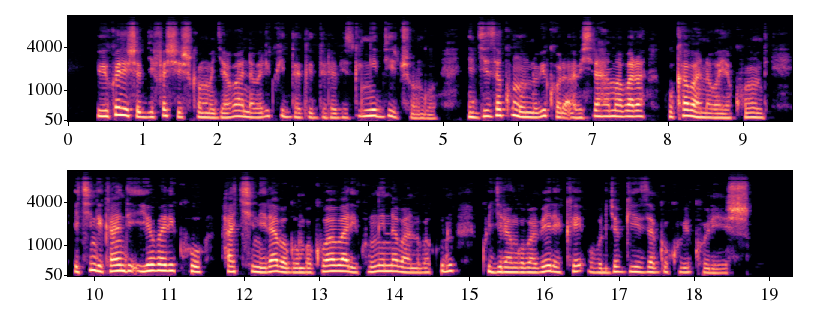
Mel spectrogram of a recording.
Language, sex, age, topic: Kinyarwanda, female, 36-49, education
